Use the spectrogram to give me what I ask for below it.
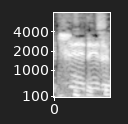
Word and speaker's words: Cenedese: Io sono Alessandro Cenedese, pronuncio male il cognome, ma comunque è Cenedese con la C di cane o di Como.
